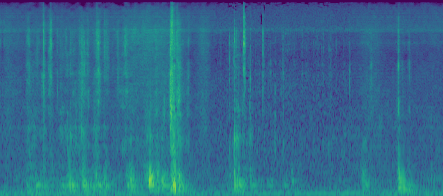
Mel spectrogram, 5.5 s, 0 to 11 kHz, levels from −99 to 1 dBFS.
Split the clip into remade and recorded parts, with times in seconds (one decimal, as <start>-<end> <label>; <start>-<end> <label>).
0.0-2.7 remade; 2.7-4.4 recorded; 4.4-5.5 remade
